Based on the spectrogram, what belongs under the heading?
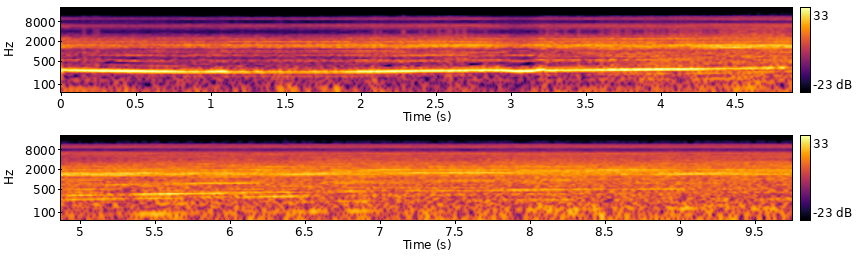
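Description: Onboard sound of a motorcycle engine on track under wind noise: the engine's pitch holds low through a leaned-over corner, then climbs steadily as the bike accelerates out onto the straight.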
